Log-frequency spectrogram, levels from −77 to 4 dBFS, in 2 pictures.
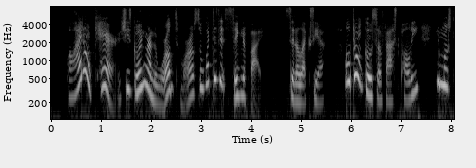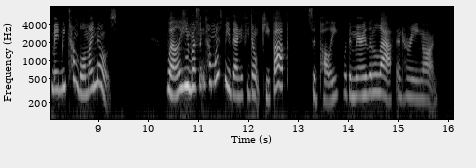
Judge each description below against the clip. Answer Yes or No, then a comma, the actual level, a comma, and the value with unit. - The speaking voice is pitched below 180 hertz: No, very high, 280 Hz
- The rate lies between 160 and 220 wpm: Yes, fast, 205 wpm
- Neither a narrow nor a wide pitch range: No, wide, 6.7 semitones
